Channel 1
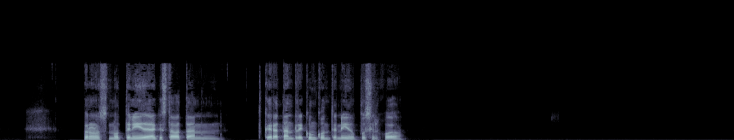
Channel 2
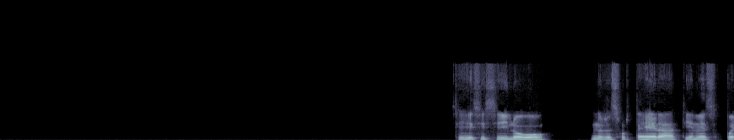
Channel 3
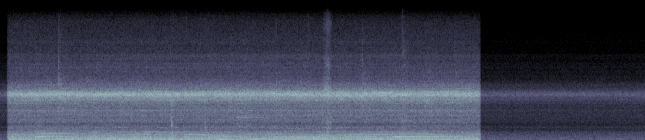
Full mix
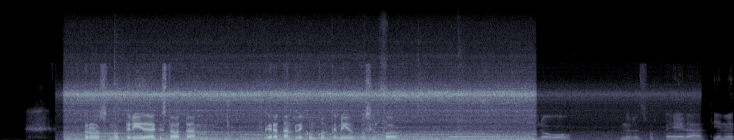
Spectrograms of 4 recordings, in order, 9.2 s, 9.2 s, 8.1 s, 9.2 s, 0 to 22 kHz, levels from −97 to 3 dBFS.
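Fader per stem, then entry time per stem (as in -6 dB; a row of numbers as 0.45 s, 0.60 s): +0.5 dB, -18.0 dB, -8.0 dB; 0.00 s, 0.35 s, 0.70 s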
